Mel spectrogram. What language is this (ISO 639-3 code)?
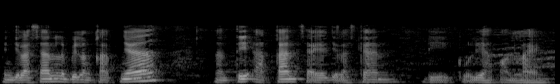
ind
